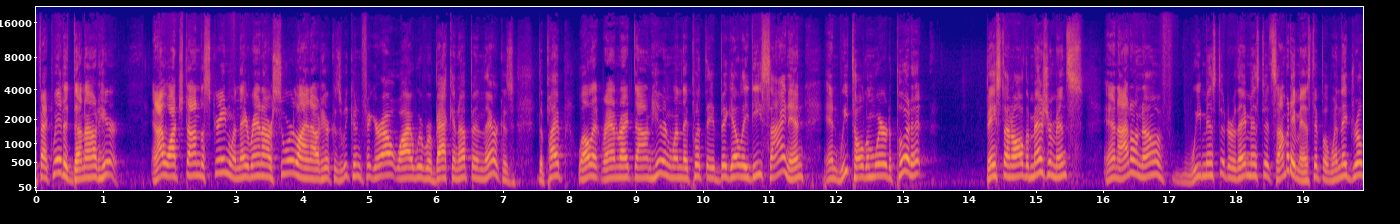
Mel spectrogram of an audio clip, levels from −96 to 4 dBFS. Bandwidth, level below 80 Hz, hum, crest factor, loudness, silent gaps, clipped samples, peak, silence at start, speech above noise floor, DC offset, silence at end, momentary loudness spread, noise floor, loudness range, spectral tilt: 19.5 kHz; -66 dBFS; none; 20 dB; -25 LUFS; none; under 0.1%; -6 dBFS; 0 s; 40 dB; under 0.1%; 0 s; 10 LU; -65 dBFS; 3 LU; -4 dB/octave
